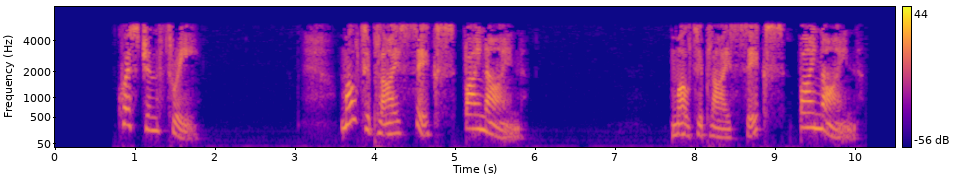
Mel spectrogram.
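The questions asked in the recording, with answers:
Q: Multiply 6 by 9.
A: 54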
